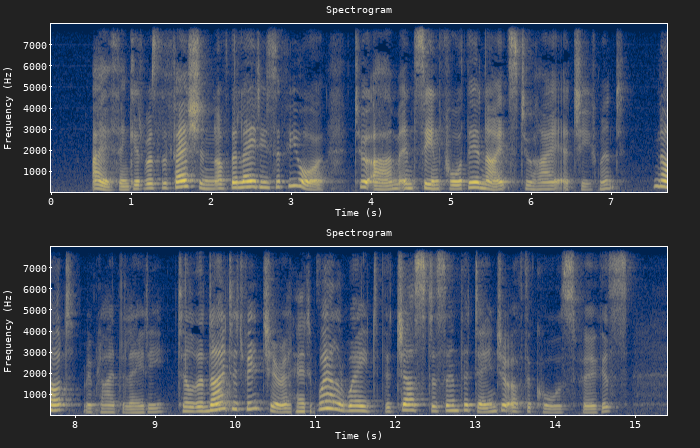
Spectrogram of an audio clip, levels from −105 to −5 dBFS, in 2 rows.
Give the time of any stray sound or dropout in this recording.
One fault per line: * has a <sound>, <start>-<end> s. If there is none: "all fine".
all fine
